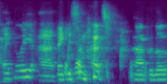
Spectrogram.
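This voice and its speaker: A man talks in a plain, everyday voice. His pitch is medium, with ordinary pitch variation. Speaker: interviewer. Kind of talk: interview host talk.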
